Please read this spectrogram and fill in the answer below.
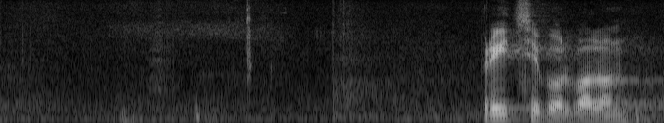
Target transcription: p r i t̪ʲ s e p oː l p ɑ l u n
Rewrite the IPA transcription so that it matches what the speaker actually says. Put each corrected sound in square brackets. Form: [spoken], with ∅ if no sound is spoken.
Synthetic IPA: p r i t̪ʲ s [i] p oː l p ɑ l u n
